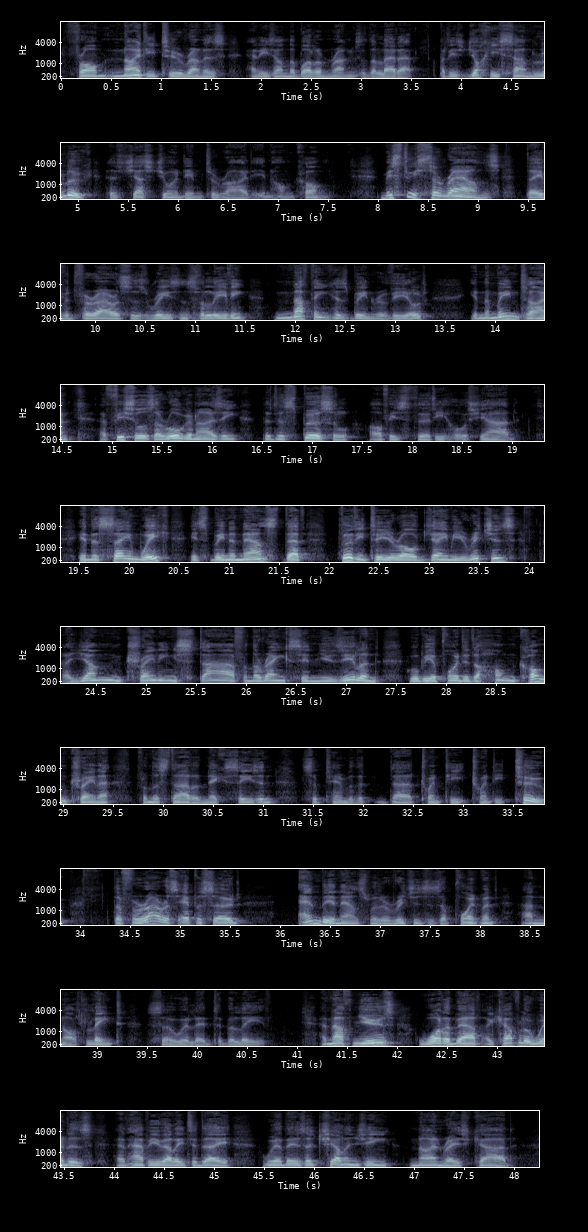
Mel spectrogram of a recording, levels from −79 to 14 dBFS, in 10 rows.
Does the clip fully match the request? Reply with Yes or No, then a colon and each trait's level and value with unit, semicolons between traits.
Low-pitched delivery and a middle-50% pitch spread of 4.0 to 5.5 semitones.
Yes: low, 110 Hz; average, 4.7 semitones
